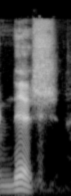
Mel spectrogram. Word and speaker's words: niche: both list several pronunciations you can say Niche nich or Nish so just whichever one sounds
